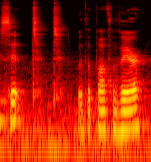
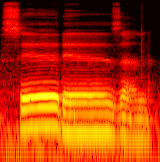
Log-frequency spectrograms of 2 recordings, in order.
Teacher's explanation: And then if I'm working on citizen, I have first syllable stress, letter C says the S sound, just like in the word sit, but unlike in the word sit, where I might have aspirated T, sit, with a puff of air, citizen, I'm going to have a flap T, which sounds a little bit more like a light D sound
